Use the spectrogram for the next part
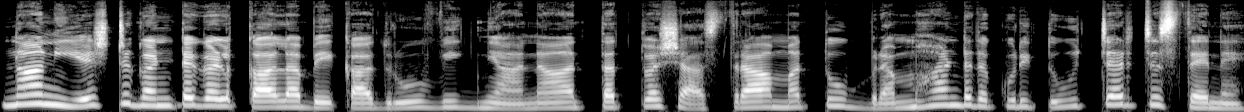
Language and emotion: Kannada, happy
